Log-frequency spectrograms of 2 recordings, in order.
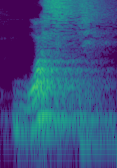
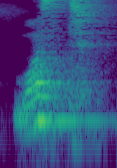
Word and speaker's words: washed: Pronunciation. Traveled. Traveled. Washed. Washed.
